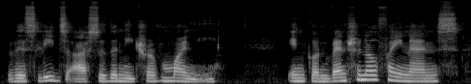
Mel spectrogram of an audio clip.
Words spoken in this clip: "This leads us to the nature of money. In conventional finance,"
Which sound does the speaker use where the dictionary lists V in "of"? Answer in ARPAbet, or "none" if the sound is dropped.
V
